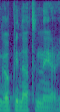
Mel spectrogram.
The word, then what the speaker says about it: Gopinathannair: Gopinathannair. Yep. Is that right? Gopinathannair, yeah. Ah, very good. I was close. I didn't have the emphasis on the last syllable.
